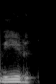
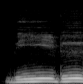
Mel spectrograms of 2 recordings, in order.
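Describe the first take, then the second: First: வீடு with long ee and a quick, reduced final u; shortened final u. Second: வீடு said loud with the ending drawn into a full oo; wrongly full u. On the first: Teacher showing the correct வீடு, short final u. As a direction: let the டு of வீடு fall away short. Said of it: "அப்படின்னு உச்சரிப்பீங்க". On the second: Teacher showing how not to say வீடு, over-full final u. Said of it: "அப்படின்னு உச்சரிக்காம". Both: Shown as a demonstration.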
